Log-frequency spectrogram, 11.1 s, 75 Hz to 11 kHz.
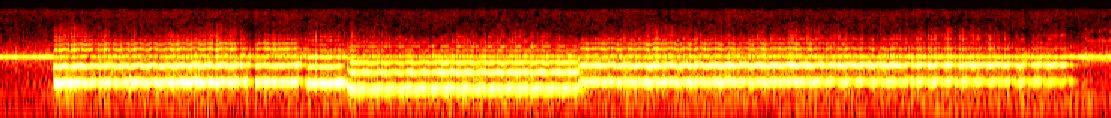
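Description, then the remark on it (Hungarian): A radio time signal on the Voice of Free Hungary (Szabad Magyarország hangja) station, played on a tárogató to mark 18:00: three long, steady reedy notes, the middle one lower, sounding alone and loud for about ten seconds with no talking. “Tárogatónk 18 órát jelez.”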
